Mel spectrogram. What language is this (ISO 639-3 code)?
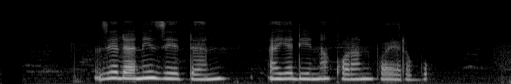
sun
